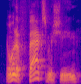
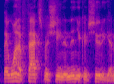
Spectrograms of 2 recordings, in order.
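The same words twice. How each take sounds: First: Puzzled repeat, rising at the end; incredulous question. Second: Said in the usual way. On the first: Retold or imitated. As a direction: echo the demand in mock disbelief. Retold disbelief at the demand.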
